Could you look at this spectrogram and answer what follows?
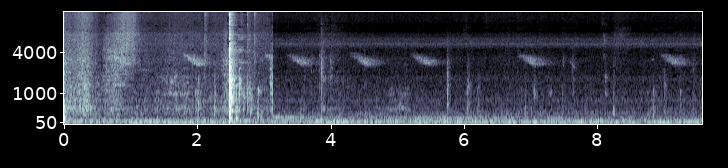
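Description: Utensil clicking and scraping against an aluminium mess tin while eating, with one sharp clink about two and a half seconds in and small ticks after. Behind it, a short falling chirp repeats every second or so.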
